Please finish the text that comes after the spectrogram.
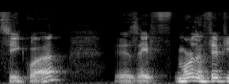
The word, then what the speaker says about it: CEQA: So the California Environmental Quality Act, which is pronounced SQUA, is a more than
